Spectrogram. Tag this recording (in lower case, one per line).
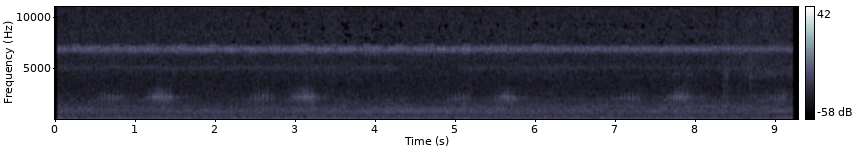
animal
wild animals
insect
frog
